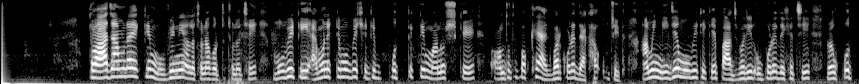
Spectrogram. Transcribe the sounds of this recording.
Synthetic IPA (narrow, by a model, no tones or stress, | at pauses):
t̪oad͡ʑamɾaek̚ʈimubʱinialot͡ɕonakoɾt̪e̥t͡ɕolet͡ɕʰimubʱiʈiɛmonek̚ʈimubʱiʃeʈipɾot̪ːek̚ʈimanuʃkeɔnt̪ot̪opokʰːeɛkbaɾkoɾed̪ɛkʰaʔut͡ɕit̪aminid͡ʑemubʱiʈikepad͡ʑbaɾiɾupoɾed̪ekʰet͡ɕʰieboŋpo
